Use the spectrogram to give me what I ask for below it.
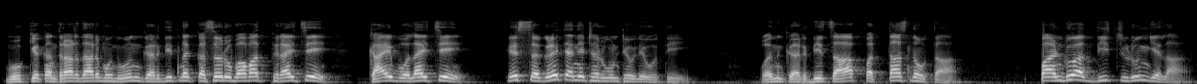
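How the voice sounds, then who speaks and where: A man giving an expressive scripted narration of a humorous village story, on a dull lo-fi recording. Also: a little high.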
